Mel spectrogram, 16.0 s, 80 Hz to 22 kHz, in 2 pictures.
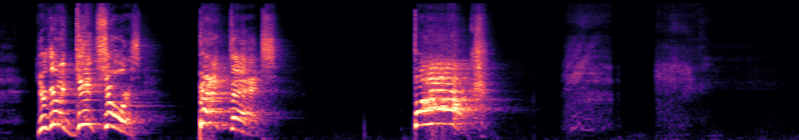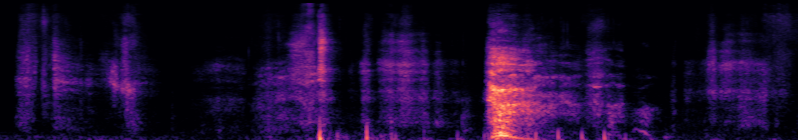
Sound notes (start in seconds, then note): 6.4 panting; 12.8 Carlton grunts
